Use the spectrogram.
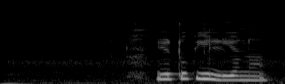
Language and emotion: Russian, sad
